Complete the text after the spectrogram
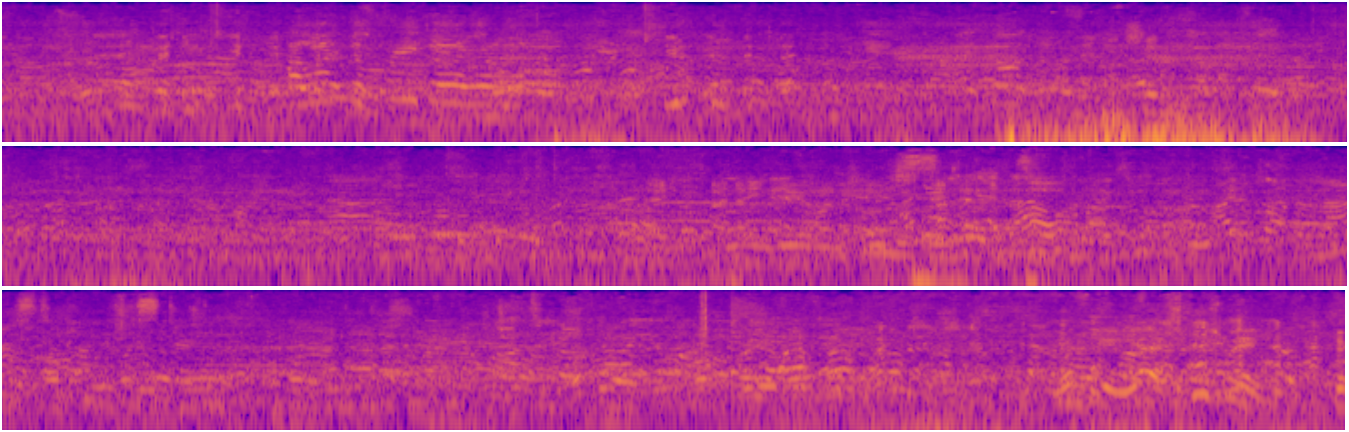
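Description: A woman speaks close into a microphone, calmly.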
